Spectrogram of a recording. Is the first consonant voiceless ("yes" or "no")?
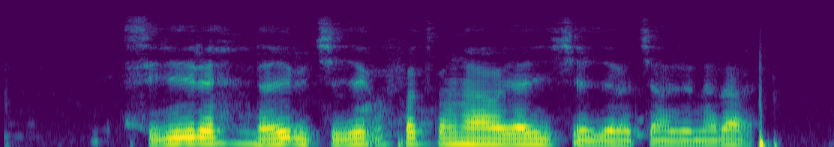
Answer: yes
